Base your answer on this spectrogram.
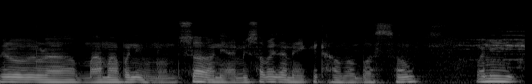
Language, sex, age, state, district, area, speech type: Nepali, male, 30-45, West Bengal, Darjeeling, rural, spontaneous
